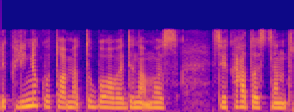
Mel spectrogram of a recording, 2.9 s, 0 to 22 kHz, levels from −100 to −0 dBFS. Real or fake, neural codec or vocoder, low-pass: real; none; 7.2 kHz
